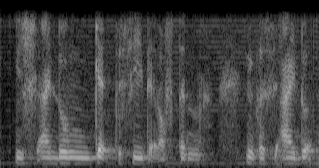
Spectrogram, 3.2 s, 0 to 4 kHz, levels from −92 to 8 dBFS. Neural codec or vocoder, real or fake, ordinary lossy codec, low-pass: none; real; none; 3.6 kHz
